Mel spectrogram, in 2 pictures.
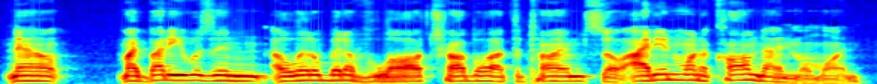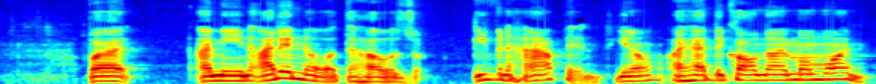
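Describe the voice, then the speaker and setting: A young man with a slightly higher voice tells a wild personal story straight to the camera. His delivery is loose and profane, and he acts out the other people's lines as he goes. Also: normal speed. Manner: profane, animated retelling with acted quotes. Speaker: vlogger. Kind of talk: casual storytime monologue.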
